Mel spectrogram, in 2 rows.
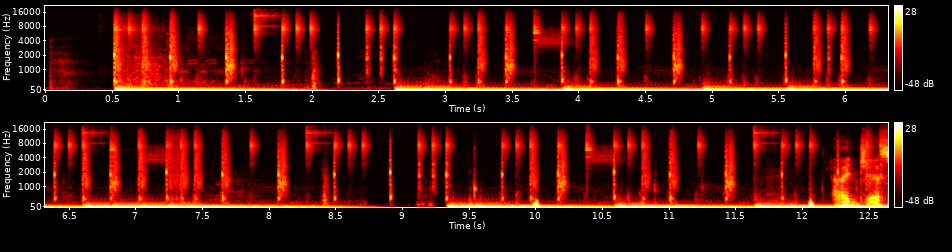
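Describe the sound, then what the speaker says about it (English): Hip-hop drum pattern from an underground beat: heavy kick and 808-style low hits with crisp hi-hats and snares in a steady looping rhythm, loud and upfront, with a brief dropout near the start and another around nine seconds. "I can show you the drums, which sound like this"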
